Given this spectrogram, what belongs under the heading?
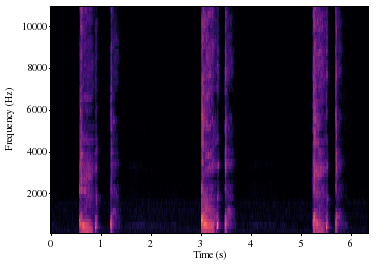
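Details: Barking cough from a female: three double coughs, each a harsh, abrupt burst then a shorter one, hoarse and barky, with a quiet room between them.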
